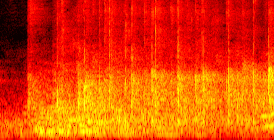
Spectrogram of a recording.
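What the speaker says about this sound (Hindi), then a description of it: "अच्छा लगे तो तालियां दीजिए।" Audience applause at a Hindi poetry recital in Mumbai: a dense, steady patter of many hands clapping fills the room for a few seconds, fairly loud and without any voices.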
